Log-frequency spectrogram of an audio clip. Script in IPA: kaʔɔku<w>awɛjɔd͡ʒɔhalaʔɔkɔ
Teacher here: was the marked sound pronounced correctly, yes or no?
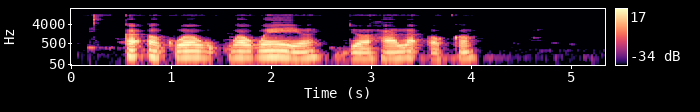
yes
